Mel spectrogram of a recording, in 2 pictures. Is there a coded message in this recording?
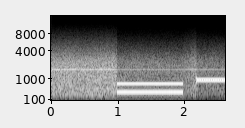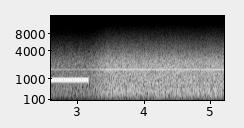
Yes: aircraft SELCAL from 1.0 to 3.2 s, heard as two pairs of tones, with radio static and a steady whistle near 1680 Hz. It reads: BJ-LM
